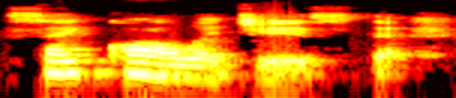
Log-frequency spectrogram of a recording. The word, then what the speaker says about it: psychologist: the help of a psychologist have you noticed that the letter p in this word the is silent i suggest practicing the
